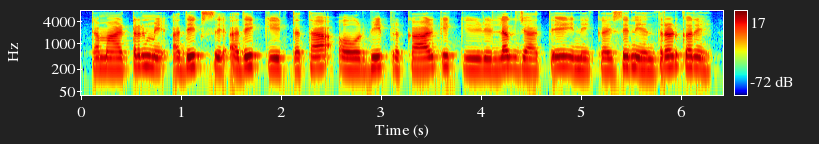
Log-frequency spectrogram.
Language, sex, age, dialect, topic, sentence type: Hindi, female, 18-24, Awadhi Bundeli, agriculture, question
